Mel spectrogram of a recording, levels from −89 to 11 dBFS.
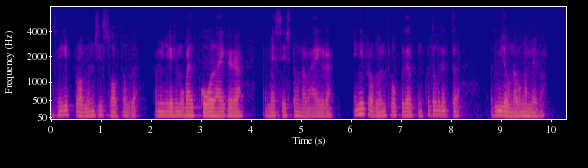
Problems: low volume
